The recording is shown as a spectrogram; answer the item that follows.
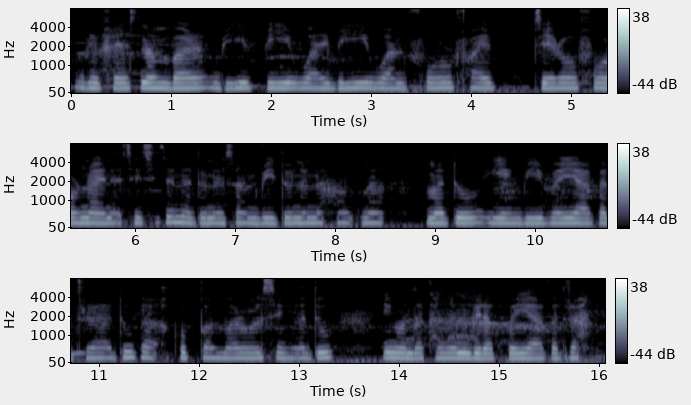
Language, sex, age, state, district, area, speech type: Manipuri, female, 30-45, Manipur, Churachandpur, rural, read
